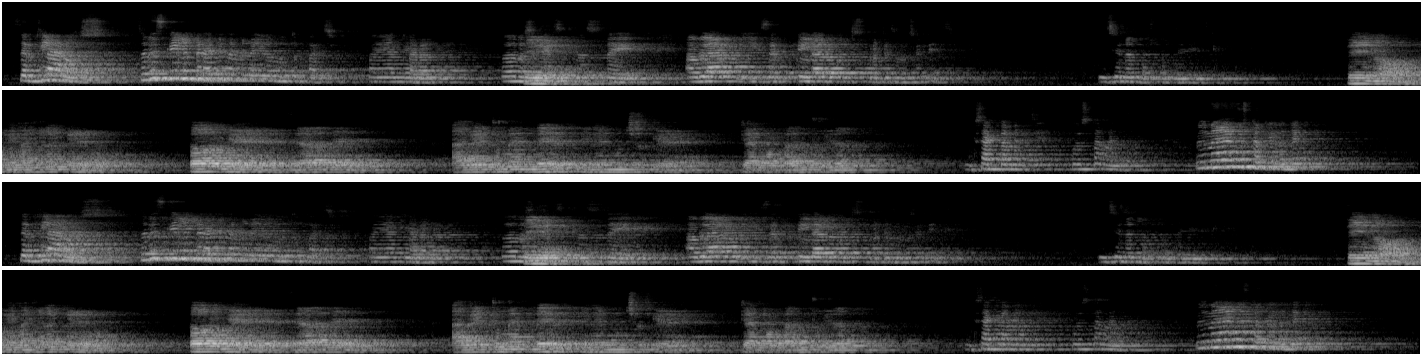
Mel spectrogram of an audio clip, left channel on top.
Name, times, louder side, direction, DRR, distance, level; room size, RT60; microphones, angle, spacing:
voice 1, 0.2-1.1 1.4-3.3 3.7-4.4 5.0-6.4 6.8-9.4 11.0-12.0 23.8-24.6 24.9-25.4 26.1-27.2, left 1 dB, 40° left, -1 dB, 4.6 m, -29 dB
voice 2, 5.2-5.5 13.5-15.3 16.1-17.9 18.7-21.1 21.6-22.7, equal, 15° right, -2 dB, 5.4 m, -26 dB
29.0 x 18.0 x 6.1 m, 2.4 s
head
